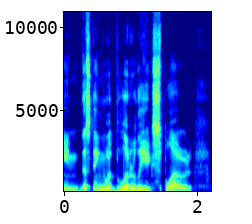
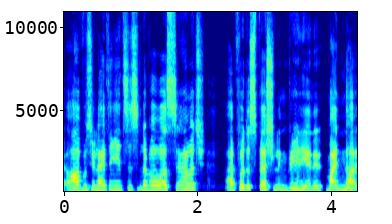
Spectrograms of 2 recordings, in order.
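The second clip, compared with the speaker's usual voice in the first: put-on creepy German man voice, higher pitch; 11 semitones higher than usual. Joking about being offered a sandwich by a creepy german guy: imitating a creepy german guy. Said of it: "you see some creepy German guy".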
